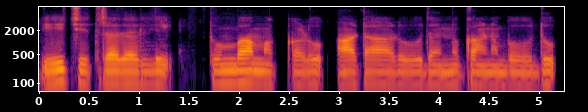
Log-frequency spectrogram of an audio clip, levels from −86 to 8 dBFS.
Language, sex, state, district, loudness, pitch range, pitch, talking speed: Kannada, male, Karnataka, Bangalore, -22 LUFS, 95-100 Hz, 95 Hz, 80 wpm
